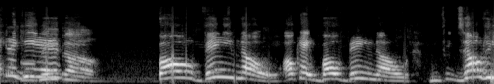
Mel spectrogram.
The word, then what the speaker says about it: Bovino: Okay, that because you can't pronounce it. You worse than me. I can't get what's his name? Bovink. Say it again. Bovino.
